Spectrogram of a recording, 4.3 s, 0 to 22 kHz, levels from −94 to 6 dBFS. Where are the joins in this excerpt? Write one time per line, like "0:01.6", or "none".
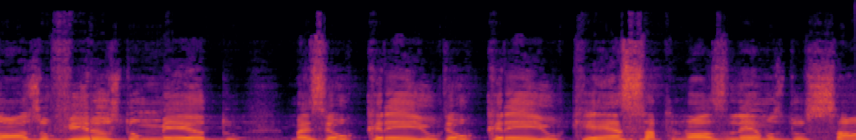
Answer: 0:02.2
0:03.3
